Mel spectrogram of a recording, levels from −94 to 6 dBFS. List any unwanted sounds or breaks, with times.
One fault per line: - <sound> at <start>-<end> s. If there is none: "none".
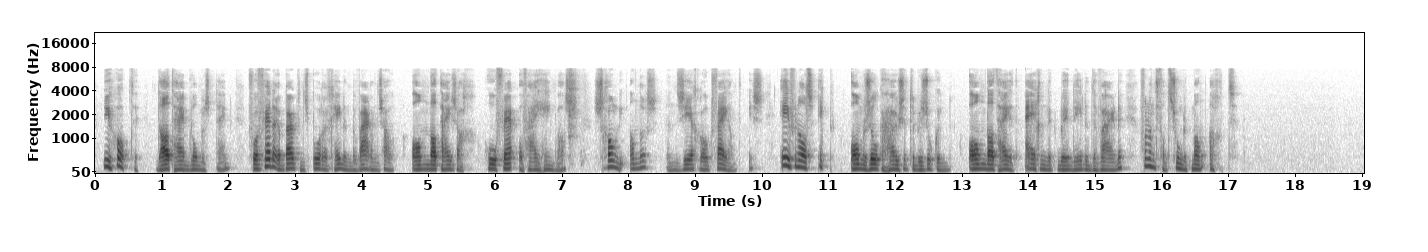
none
